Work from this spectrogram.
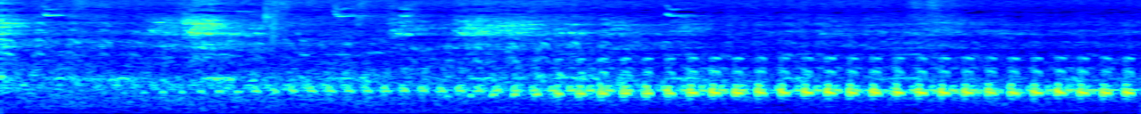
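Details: A toad's pulsed trill that starts faint and swells steadily, the pulses becoming loud and regular by the second half, with a few thin high chirps in the background.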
